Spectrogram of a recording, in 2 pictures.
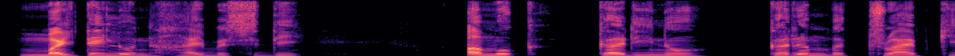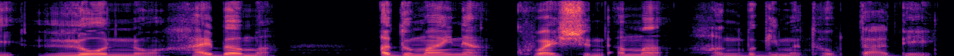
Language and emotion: Manipuri, neutral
